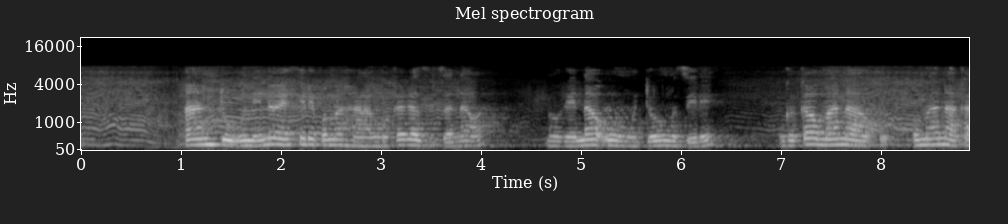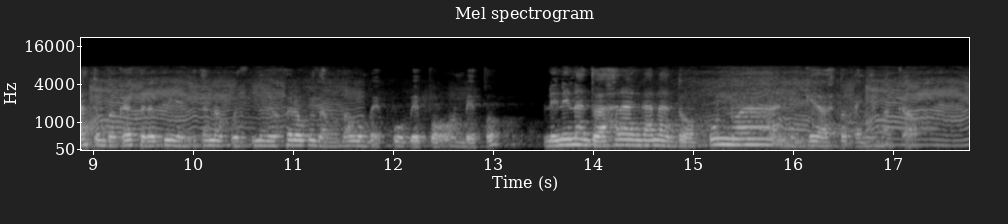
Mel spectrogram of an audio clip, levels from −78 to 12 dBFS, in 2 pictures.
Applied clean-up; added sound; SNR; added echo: none; Motorcycle; 14 dB; reverberation time 1.4 s.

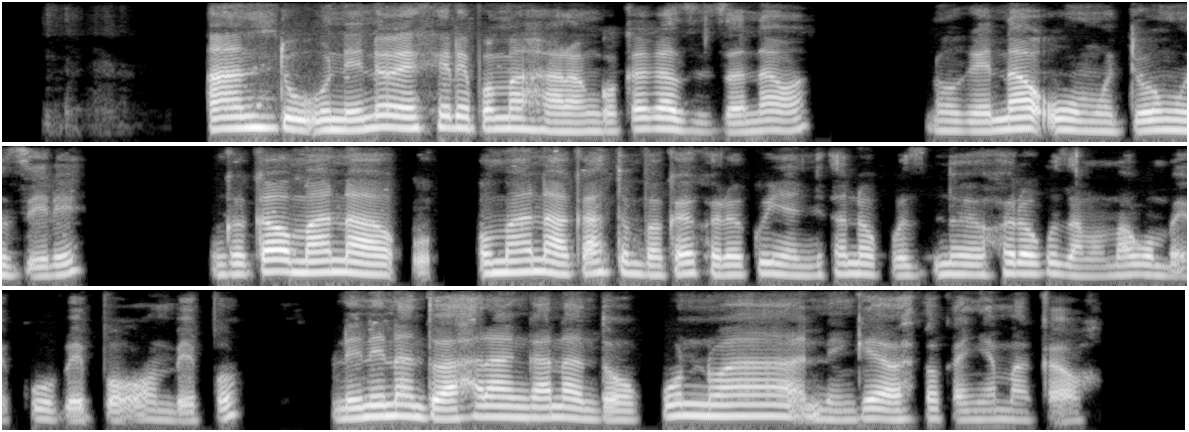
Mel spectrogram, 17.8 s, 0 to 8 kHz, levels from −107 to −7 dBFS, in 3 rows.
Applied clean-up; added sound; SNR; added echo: none; none; none; none.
